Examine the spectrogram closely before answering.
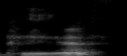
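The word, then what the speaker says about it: pyth: up the sounds of the long vowel in pith, which you'll notice I'm pronouncing with a slightly rising intonation, pith, ew, which is ew, kind of, with an e sound at the beginning, and then henna, where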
